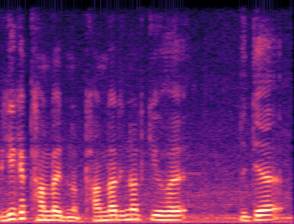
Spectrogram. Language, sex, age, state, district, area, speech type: Assamese, male, 18-30, Assam, Lakhimpur, urban, spontaneous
